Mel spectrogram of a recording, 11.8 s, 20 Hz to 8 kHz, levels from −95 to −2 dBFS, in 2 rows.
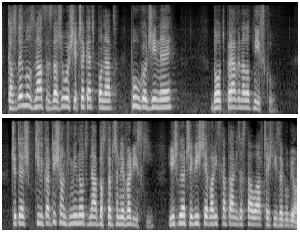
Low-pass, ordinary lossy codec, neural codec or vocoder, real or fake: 7.2 kHz; none; codec, 16 kHz, 0.5 kbps, X-Codec, WavLM features, trained on Multilingual LibriSpeech; fake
